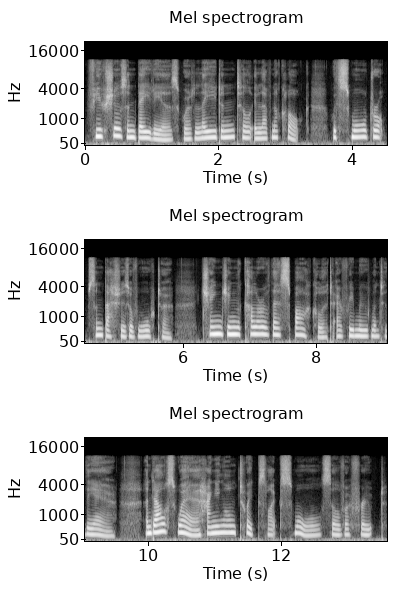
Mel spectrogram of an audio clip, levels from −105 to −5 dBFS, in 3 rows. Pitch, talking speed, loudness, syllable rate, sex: 205 Hz, 160 wpm, -20 LUFS, 4.7 syllables/s, female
